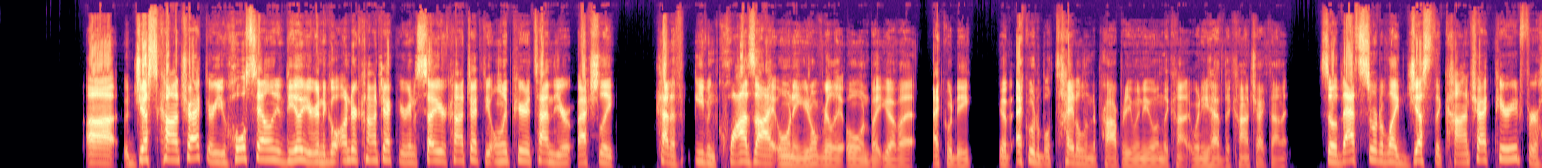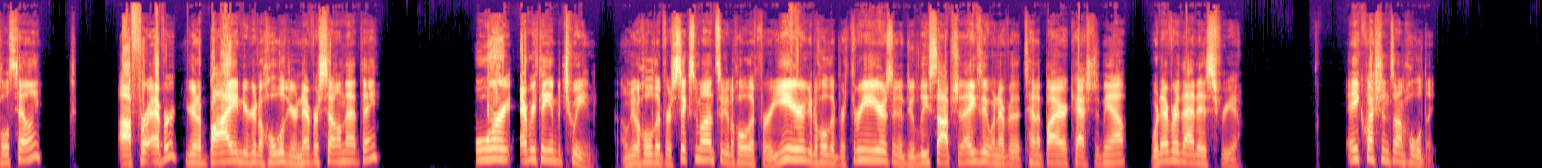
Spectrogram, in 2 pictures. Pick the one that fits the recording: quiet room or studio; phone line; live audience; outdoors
live audience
